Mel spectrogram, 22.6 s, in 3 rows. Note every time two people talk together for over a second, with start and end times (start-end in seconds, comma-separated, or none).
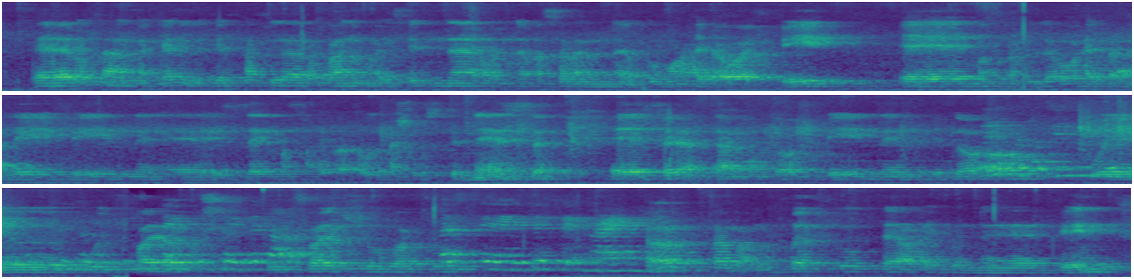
14.8-16.4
